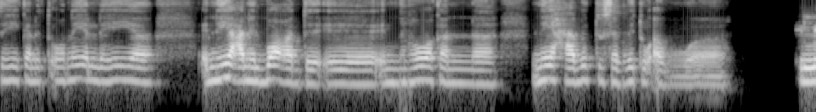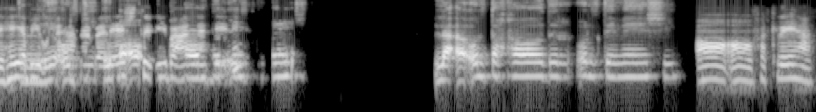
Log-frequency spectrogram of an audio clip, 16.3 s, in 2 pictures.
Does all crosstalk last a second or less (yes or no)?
no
